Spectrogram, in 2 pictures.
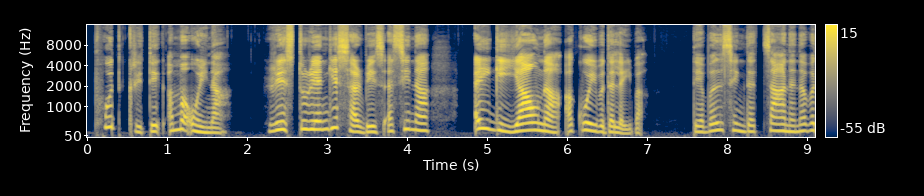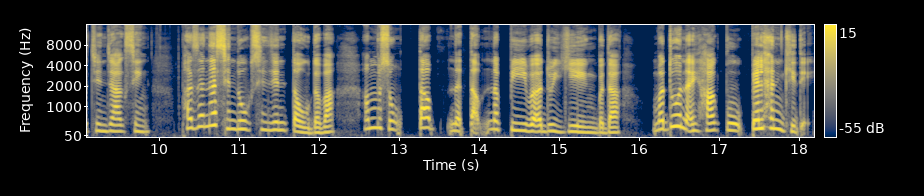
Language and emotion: Manipuri, sad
